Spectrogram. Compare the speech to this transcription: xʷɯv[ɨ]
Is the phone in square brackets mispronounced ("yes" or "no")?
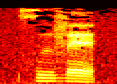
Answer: yes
